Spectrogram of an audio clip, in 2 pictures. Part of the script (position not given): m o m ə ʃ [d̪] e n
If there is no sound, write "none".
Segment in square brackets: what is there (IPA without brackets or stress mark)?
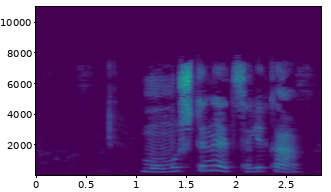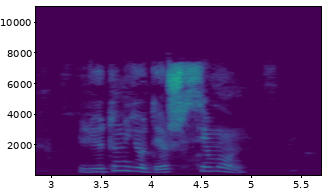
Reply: t̪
